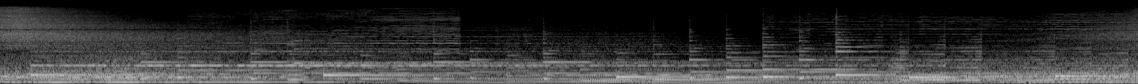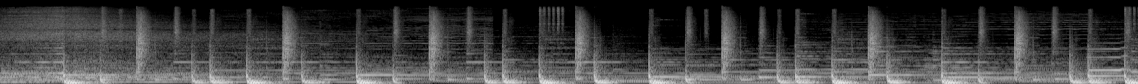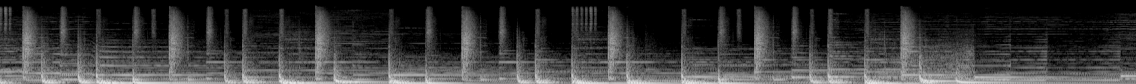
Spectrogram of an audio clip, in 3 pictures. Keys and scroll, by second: 0.1 Return, 1.4 Right, 2.2 Right, 2.3 Right, 2.4 Right, 2.5 Right, 3.0-4.1 typing, 4.6 Return, 7.3 b, 7.7 g, 7.8 Return, 28.5 ctrl+z, 29.4 ctrl+alt+z, 30.8 x.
